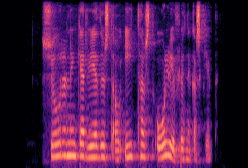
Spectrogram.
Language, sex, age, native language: Icelandic, female, 40-49, Icelandic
